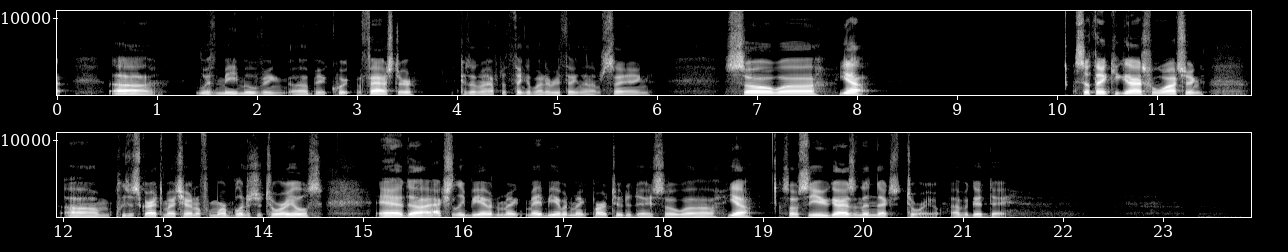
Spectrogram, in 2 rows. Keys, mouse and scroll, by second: 4.7-6.3 middle drag.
